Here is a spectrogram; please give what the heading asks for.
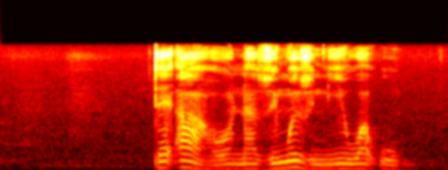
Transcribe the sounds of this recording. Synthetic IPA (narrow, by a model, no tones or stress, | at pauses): tʼɛʔaɦɔnazʷiŋwɛzʷiniwaʔu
